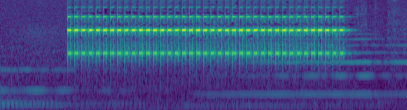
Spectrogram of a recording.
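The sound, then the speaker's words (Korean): A telephone rings as a call is being placed, with a rapid, buzzing electronic trill, one continuous burst of about two seconds at a high, steady pitch, over a faint low hum and no talking. “그렇게 보내기를 몇 달째 용기를 내서 전화를 했습니다.”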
